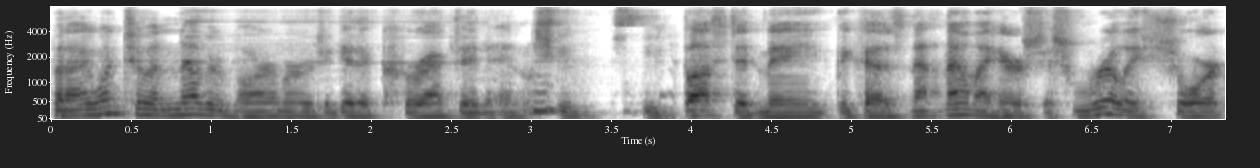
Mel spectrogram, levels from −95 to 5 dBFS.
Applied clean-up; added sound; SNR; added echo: neural mask model DeepFilterNet 3.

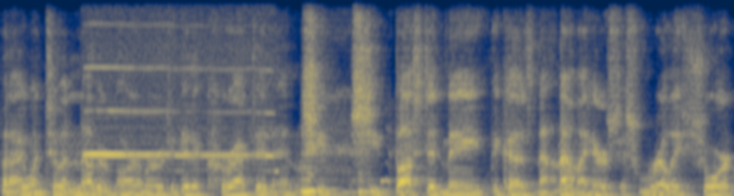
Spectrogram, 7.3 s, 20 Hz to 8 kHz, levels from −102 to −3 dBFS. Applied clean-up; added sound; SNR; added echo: none; Wind instrument, woodwind instrument; 9 dB; reverberation time 0.3 s.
